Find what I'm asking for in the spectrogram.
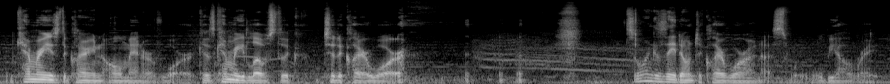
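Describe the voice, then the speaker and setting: Deep, gravelly male game streamer. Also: expressive, moderate pace. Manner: thinks aloud, reads game text out. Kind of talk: casual game commentary. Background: game music.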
